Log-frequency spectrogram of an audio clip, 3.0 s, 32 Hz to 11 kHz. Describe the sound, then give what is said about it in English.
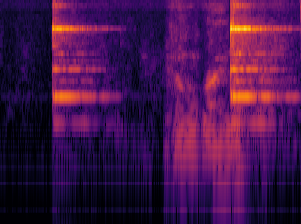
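A phone rings twice with a bright, sustained electronic tone, fairly loud, as a call is placed to a Dodge Ram 3500 truck owner, and a man's voice speaks briefly in the gap between the rings. “Is it ringing? It's ringing.”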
